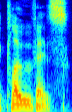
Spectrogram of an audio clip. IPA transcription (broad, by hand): klʊðɛs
